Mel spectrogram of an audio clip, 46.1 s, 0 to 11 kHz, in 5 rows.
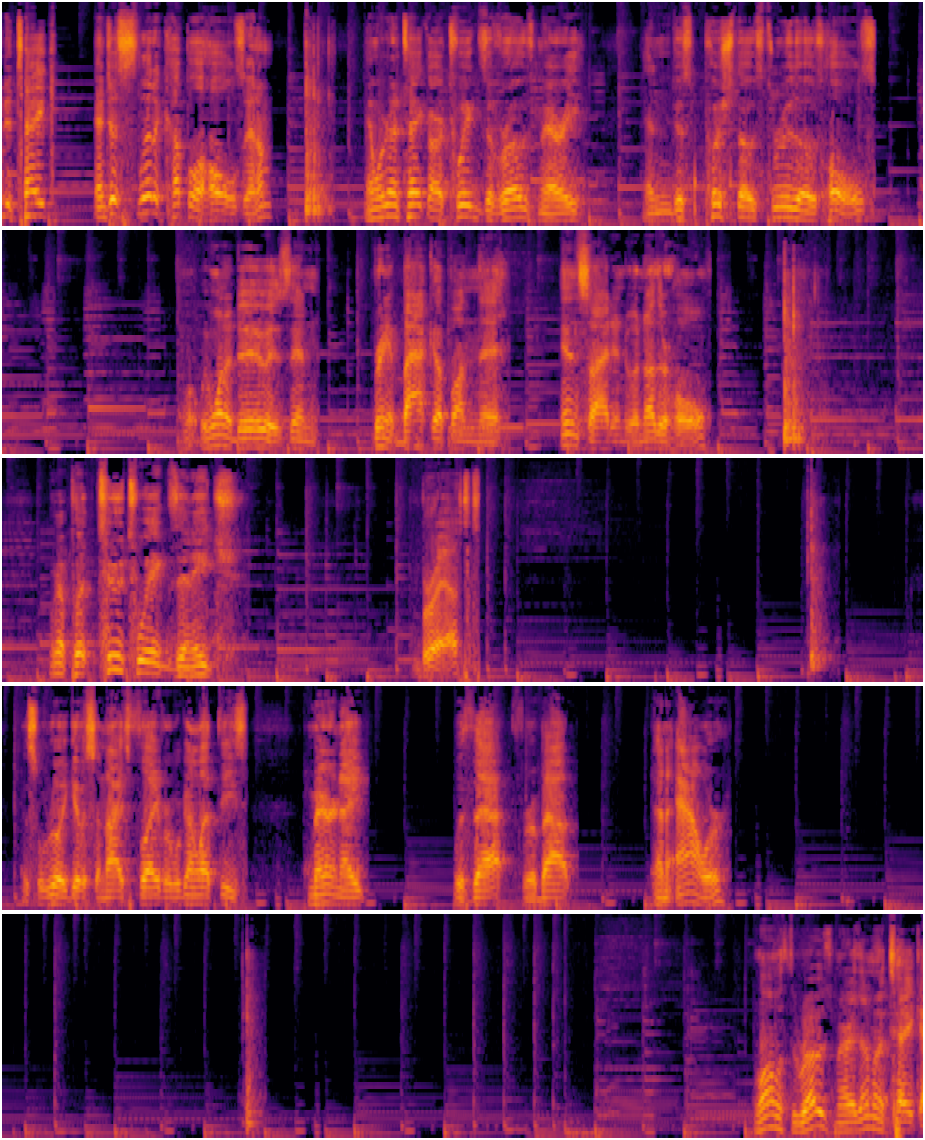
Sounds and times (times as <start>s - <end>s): Speech: 0.0s - 2.7s, 3.6s - 5.8s, 6.4s - 8.8s, 11.0s - 16.3s, 18.9s - 20.8s, 22.5s - 23.2s, 27.8s - 30.1s, 30.7s - 31.3s, 32.2s - 33.4s, 34.1s - 34.9s, 44.4s - 46.0s
Music: 0.0s - 46.0s.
